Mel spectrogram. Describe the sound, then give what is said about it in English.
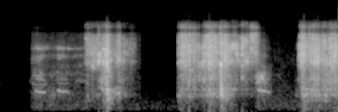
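Crisp paper rustling in three quick, fairly loud bursts as slips of paper with questions are stirred around inside a hat, with brief silences between each shuffle. “It's just the rustling of the paper.”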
